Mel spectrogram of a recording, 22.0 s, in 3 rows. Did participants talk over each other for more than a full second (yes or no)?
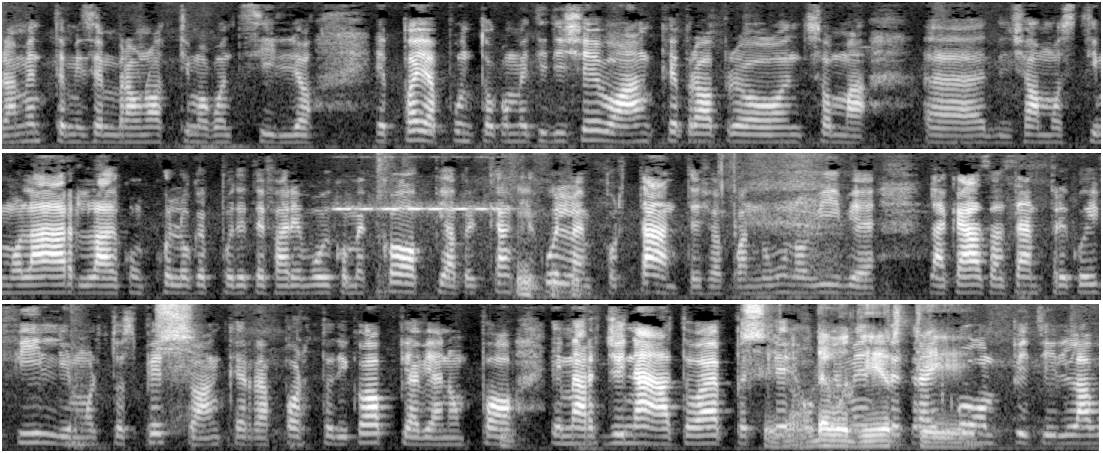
yes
